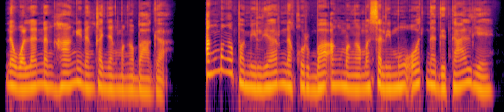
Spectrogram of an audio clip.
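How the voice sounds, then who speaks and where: Woman, lowish pitch, dramatic scripted storytelling, dry recording without room sound. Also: a little mellow, dry recording.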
